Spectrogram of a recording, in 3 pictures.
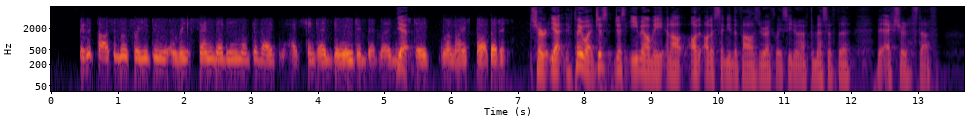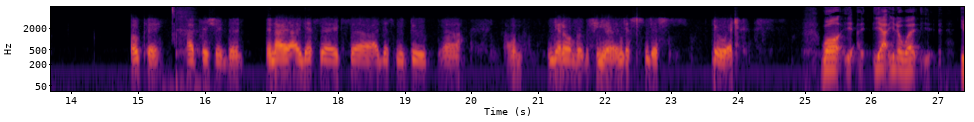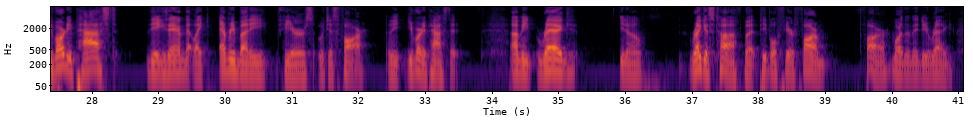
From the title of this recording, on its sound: Live Calls from CPA Candidates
